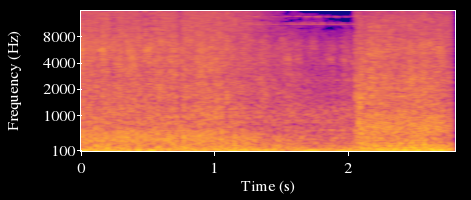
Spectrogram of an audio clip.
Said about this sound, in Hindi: अभी तक 1200 गोले फायर हुए हैं, 2 मजीद टारगेट्स की तबाही कंफर्म है।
